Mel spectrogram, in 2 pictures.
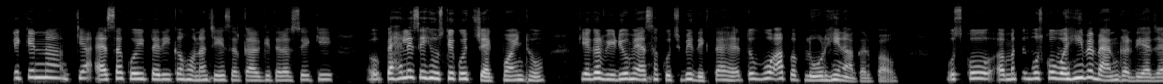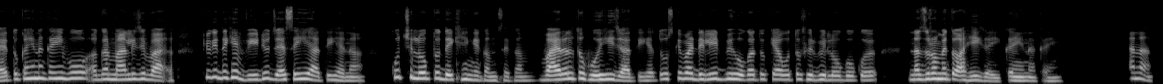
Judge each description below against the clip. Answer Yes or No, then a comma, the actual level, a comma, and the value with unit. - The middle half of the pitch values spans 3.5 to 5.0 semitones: Yes, average, 4.7 semitones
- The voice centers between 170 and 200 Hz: No, high, 230 Hz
